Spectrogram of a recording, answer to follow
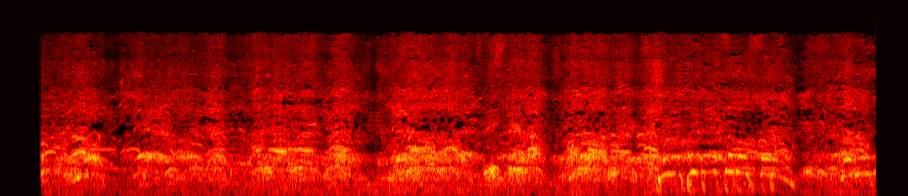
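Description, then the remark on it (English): A large crowd of protesters gathered near the Israeli consulate in Turkey shouts and chants together in a dense, continuous roar, with overlapping voices rising and surging throughout, sounding loud. “Now to Turkey, where a large crowd gathered near the Israeli consulate.”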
